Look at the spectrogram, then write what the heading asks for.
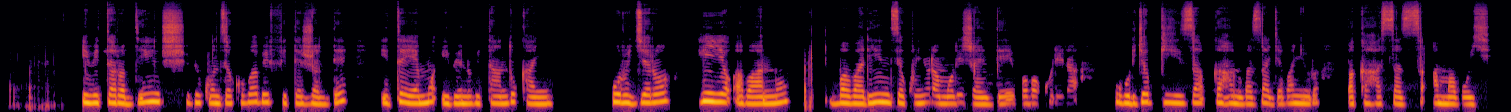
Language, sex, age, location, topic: Kinyarwanda, female, 18-24, Kigali, health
